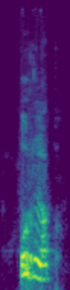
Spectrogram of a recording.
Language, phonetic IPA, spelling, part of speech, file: Polish, [ˈurlɔp], urlop, noun, Pl-urlop.ogg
